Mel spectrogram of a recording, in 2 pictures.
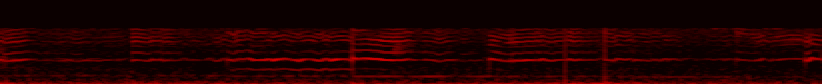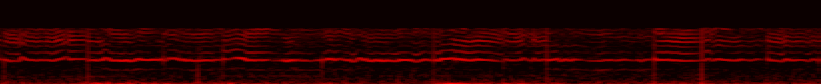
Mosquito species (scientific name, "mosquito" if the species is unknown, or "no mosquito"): Anopheles maculatus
